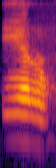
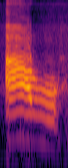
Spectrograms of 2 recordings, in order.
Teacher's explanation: kalau ro-nya mati, sebelumnya berharokat kasroh dibaca ir, tipis, ir, itu tipis. Kalau di atas aru, itu tebal ya. Tebal tipis seperti kayak lafaz Allah begitu.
